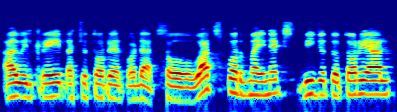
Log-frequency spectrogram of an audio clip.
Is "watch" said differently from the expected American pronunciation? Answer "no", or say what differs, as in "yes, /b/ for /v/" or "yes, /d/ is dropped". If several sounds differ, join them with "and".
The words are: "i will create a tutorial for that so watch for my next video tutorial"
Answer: yes, /s/ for /tʃ/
